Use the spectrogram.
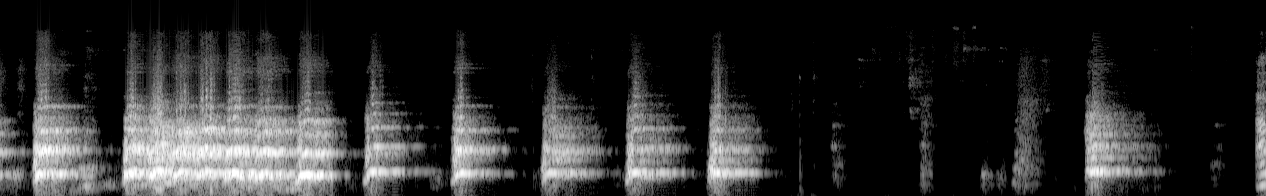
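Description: A dog in a garden barks in loud, close bursts, first a rapid run of barks, then single barks spaced about a second apart, a long quiet gap with faint sounds, and one more bark near the end.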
